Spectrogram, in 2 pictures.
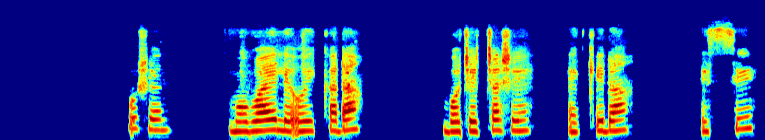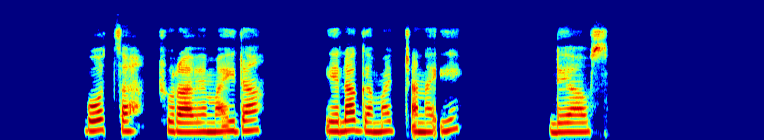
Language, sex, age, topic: Gamo, female, 25-35, government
